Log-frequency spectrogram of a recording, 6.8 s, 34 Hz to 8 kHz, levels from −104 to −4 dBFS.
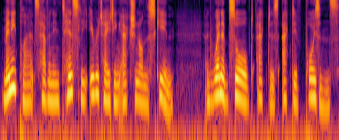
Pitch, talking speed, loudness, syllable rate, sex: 165 Hz, 150 wpm, -21 LUFS, 5.1 syllables/s, female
